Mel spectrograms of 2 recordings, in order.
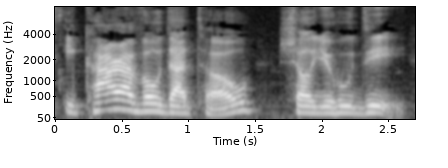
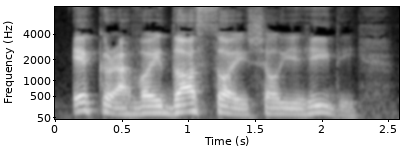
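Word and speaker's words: Ikar avodasoi shel Yehudi (עיקר עבודתו של יהודי): His line is, Ikar avodato shel Yehudi. I'm sure he didn't pronounce it that way, but it's Ikar avodasoi shel Yehudi.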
